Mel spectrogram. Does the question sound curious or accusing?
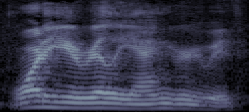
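accusing. It sounds like a harsh, accusing question.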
